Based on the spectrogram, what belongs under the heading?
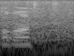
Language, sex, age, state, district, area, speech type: Assamese, male, 30-45, Assam, Goalpara, urban, spontaneous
